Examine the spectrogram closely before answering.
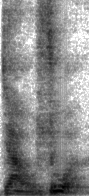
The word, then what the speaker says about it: Yahoshua: Moisés, que es Josué, que en verdad es Yahoshua, es la verdadera pronunciación.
